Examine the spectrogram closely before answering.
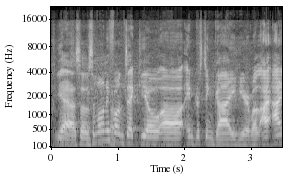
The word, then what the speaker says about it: Fontecchio: So I'm gonna help everyone out here with the pronunciation because we got a jazz man to be introduced here. Simone Fontecchio. Yeah, so Simone Fontecchio, interesting guy here.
